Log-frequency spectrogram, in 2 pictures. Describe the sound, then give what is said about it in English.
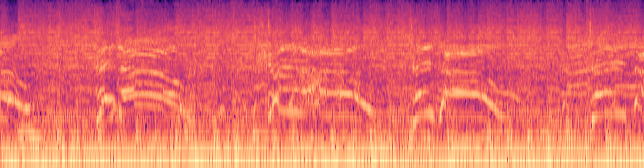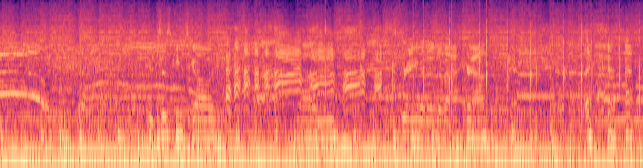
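Loud, continuous vocal yelling and screaming with rising and falling pitch in the background of an advert, layered over a busy, dense backdrop of other voices and sound that fills the whole stretch. “Keeps going. Screaming in the background.”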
